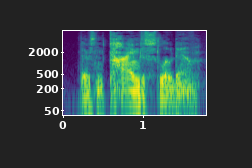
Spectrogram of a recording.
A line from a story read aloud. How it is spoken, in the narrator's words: Michael muttered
